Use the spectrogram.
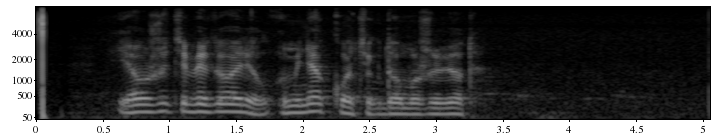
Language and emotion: Russian, neutral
